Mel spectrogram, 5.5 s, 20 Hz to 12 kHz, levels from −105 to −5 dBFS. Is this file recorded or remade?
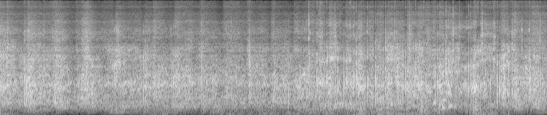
remade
